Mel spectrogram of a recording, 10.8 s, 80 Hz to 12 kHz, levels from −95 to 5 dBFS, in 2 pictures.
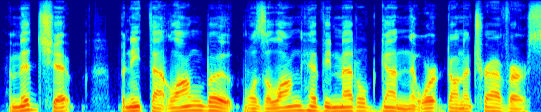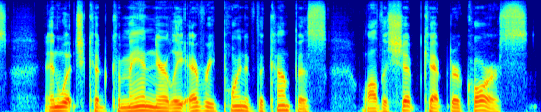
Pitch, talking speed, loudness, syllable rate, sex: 110 Hz, 175 wpm, -18 LUFS, 5.2 syllables/s, male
